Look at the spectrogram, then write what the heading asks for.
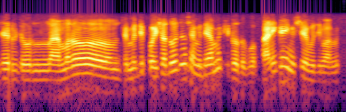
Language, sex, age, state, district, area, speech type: Odia, male, 45-60, Odisha, Jajpur, rural, conversation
